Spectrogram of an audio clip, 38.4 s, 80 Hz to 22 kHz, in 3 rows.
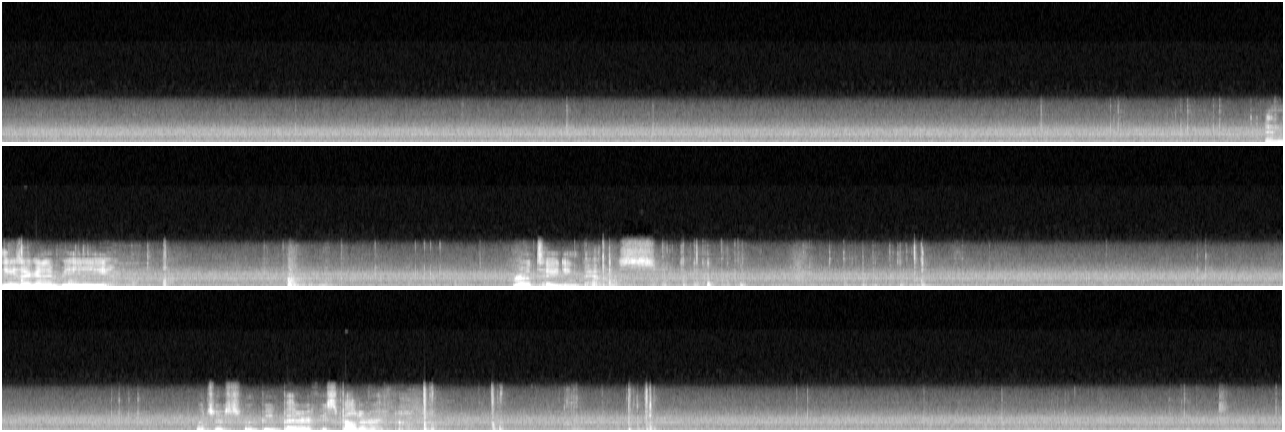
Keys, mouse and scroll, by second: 1.0-1.7 scroll down 1, 1.7 scroll up 2, 2.8 click, 12.0 click, 14.2 Escape, 15.5 click, 17.0 click, 18.0 click, 18.9-22.3 typing, 24.6 click, 26.7 click, 27.5 click, 29.7-32.4 typing, 33.4 click, 38.2 right click.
